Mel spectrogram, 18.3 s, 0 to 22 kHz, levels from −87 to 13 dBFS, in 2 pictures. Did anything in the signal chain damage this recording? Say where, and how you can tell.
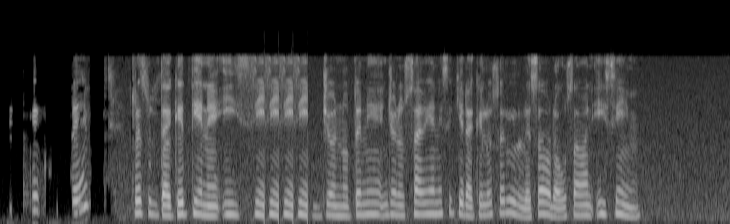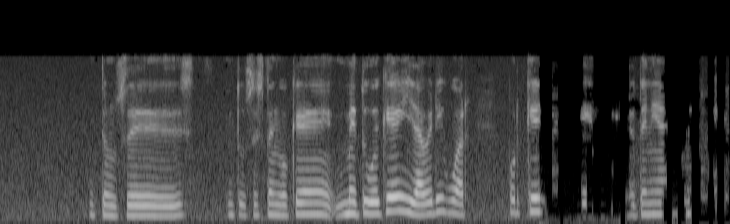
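Yes. Three kinds of damage are audible.

The speech drops sharply from 0.02 to 1.43 s, 15.87 to 17.07 s and 17.41 to 18.16 s. Within each span it dips by roughly 40 dB in places, losing about a second of level in the first two spans and a bit under a second in the third. The likely cause is speech suppressed in double talk, at the call-processing stage: with both ends active, the echo canceller could not tell the near talker from loudspeaker echo and attenuated both.

At 0.29 to 0.34 s and 16.04 to 16.10 s, faint scraps of a second voice sit about 30 dB below the main speech. This is likely the other side's voice leaking through, again in call processing. The far end, played on the talker's loudspeaker, reached the microphone, and the echo canceller left a residual. Both leaks fall inside suppressed stretches, which fits a canceller struggling with simultaneous talk.

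From 3.31 to 3.85 s the same 180 ms segment plays three times in a row, each jump marked by a brief mute. That even, mechanical stutter is a CD stuck on one turn, a playback-stage fault. A scratch makes the pickup lose tracking and jump back one track at the same point on each rotation, so the loop length equals one revolution's worth of audio.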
